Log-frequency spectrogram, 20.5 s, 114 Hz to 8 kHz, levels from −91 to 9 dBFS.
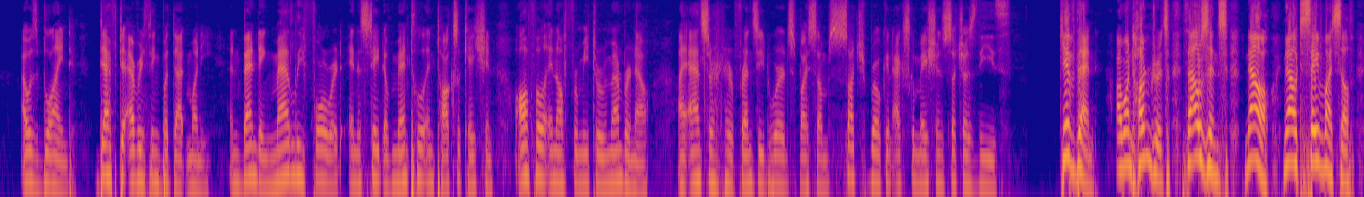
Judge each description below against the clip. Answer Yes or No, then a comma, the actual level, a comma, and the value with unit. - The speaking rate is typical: Yes, average, 145 wpm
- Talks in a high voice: No, medium, 150 Hz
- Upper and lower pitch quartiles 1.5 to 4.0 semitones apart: Yes, average, 3.3 semitones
